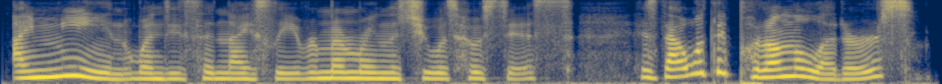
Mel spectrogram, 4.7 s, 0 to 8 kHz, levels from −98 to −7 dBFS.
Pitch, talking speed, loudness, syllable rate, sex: 230 Hz, 230 wpm, -17 LUFS, 6.2 syllables/s, female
